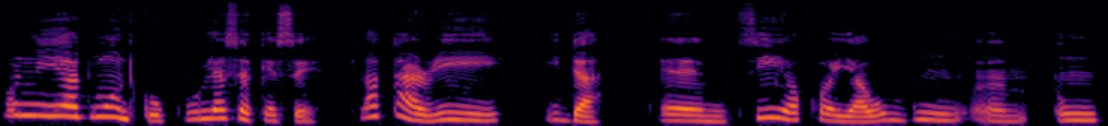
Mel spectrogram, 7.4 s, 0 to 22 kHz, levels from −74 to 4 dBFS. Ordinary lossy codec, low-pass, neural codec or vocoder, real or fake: none; 19.8 kHz; none; real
